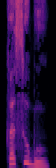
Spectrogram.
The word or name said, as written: ಕುಸುಬು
